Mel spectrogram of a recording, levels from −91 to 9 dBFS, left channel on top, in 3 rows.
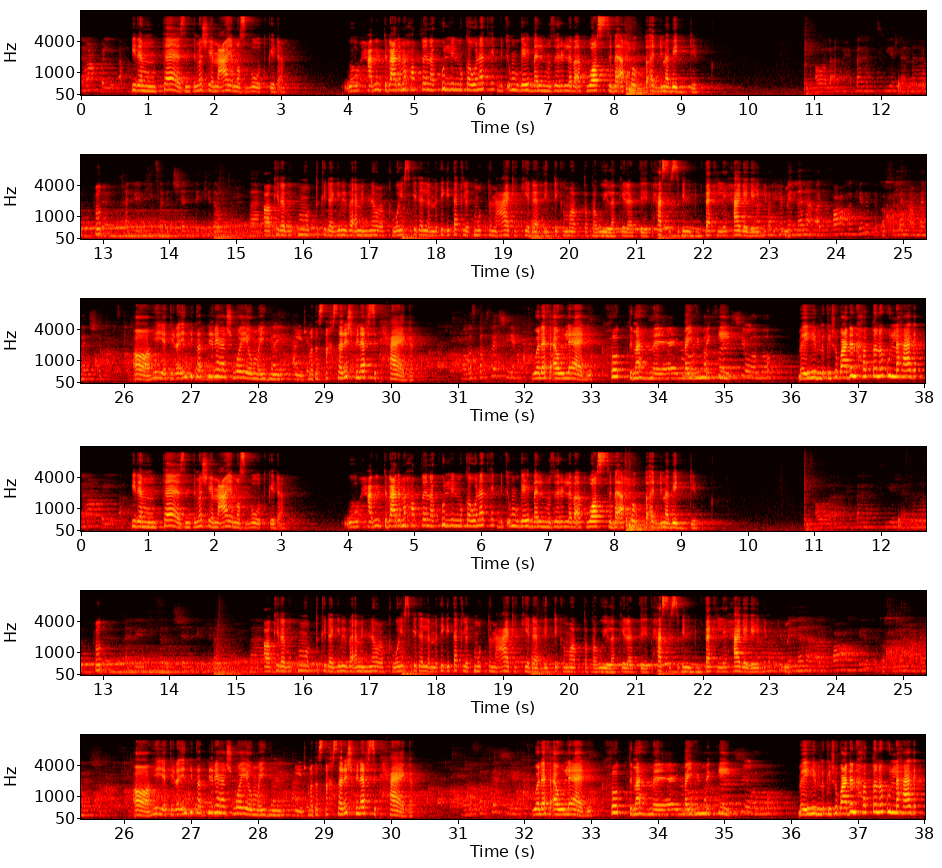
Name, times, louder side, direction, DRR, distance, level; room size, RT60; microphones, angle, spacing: voice 1, 0.0-0.8 4.0-5.0 11.0-15.4 22.7-27.4 28.2-29.0 31.0-32.2 33.9-35.8, left 2 dB, 55° left, -4 dB, 2.0 m, -45 dB
voice 2, 0.8-3.1 4.0-9.3 12.9-13.0 15.4-23.0 23.2-23.3 26.1-30.4 32.1-35.1 36.1-37.9, right 1 dB, 5° right, 11 dB, 0.3 m, -30 dB
sound 1, 8.2-8.8 9.5-9.7 10.5-10.6 10.8-11.2 12.4-12.5 12.7-12.8 13.0-13.1 14.6-15.2 17.5-18.1 19.4-20.1 21.2-21.7, right 1 dB, 45° right, 1.7 m, -40 dB
sound 2, 12.2-23.6, equal, 25° left, 1.0 m, -44 dB
Liquid, 24.7-34.6, equal, 20° right, 2.8 m, -49 dB
11.0 x 10.0 x 5.9 m, 1.3 s
head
